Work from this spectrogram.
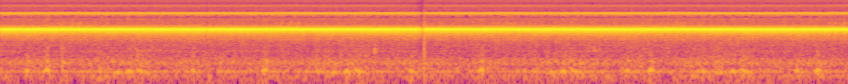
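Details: Mole cricket call played to lure mole crickets: an unbroken, steady buzzing trill held at one pitch with a fainter high overtone, interrupted by a single sharp click midway; soft low thumps underneath.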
